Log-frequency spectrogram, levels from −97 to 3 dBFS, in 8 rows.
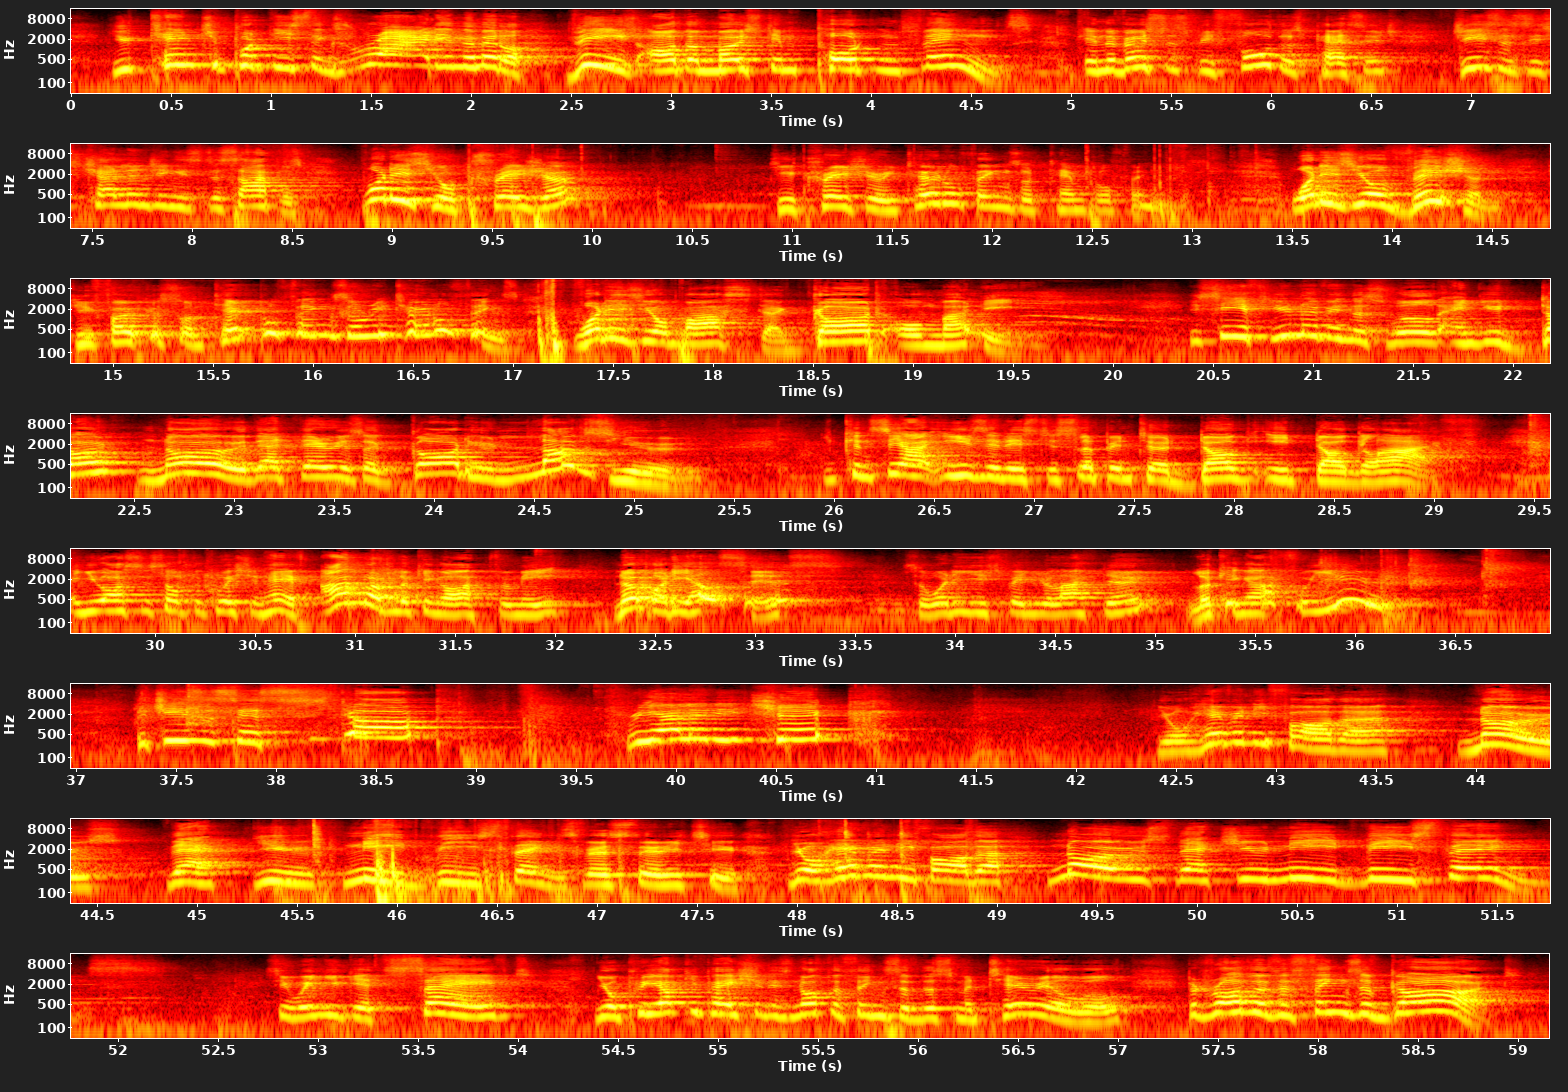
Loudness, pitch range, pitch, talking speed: -16 LUFS, 200-295 Hz, 240 Hz, 170 wpm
